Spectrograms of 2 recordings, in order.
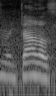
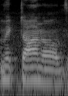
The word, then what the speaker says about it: McDonald's: Puts the He just puts the syllable accent on Mac. So, you know, where everybody else puts it on Donald's, but I don't know.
